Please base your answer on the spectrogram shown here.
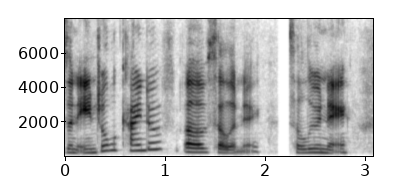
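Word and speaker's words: Selûne: I always say that name wrong. Apparently, a lot of people say Saloon too, which I think sounds silly. And I think that's but we're gonna go with Selune because that's the pronunciation, I guess.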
